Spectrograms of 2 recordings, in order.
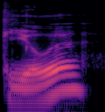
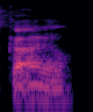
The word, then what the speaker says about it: Guile: Isn't it pronounced Gile? No, it's Guile.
